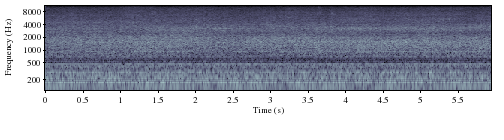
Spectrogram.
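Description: Steady engine hum from the idling Uragan multiple rocket launcher trucks: a constant low drone with a steady higher tone over it.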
